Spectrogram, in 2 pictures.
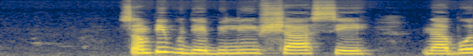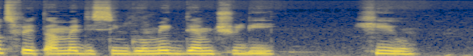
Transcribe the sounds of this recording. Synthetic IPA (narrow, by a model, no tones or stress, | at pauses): sɔ̃mpipl̩debiliv̥ʃase | nabotfetãnmɛdisĩnɡomek̚dɛ̃mtʰɹuli | hil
